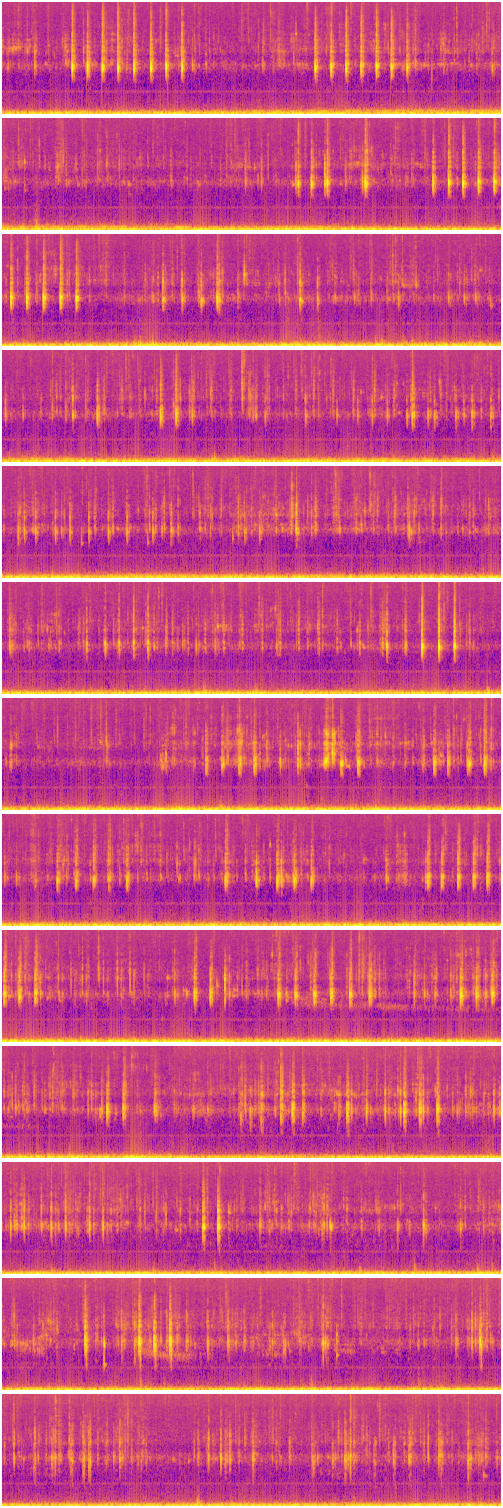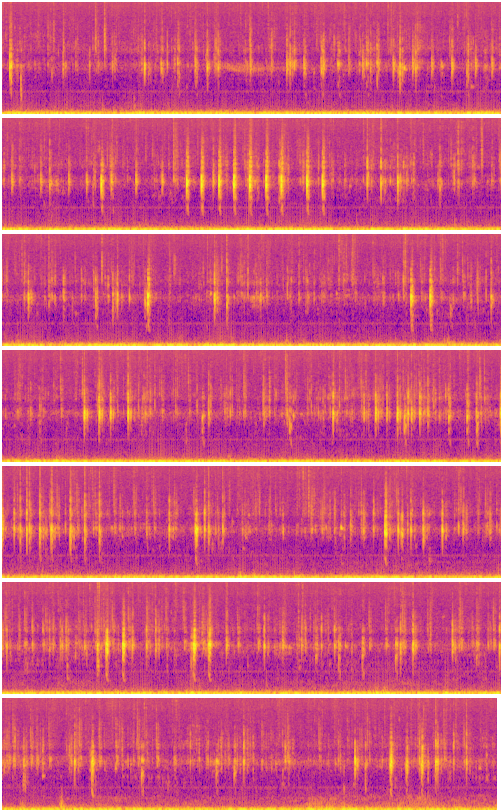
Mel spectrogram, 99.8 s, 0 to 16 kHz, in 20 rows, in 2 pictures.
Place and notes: Meramec River, Ballwin, Missouri, USA - Meramec River Hydrophone
Hydrophone recording of Meramec River while floating in river
Saint Louis County, Missouri, United States, 22 August 2021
